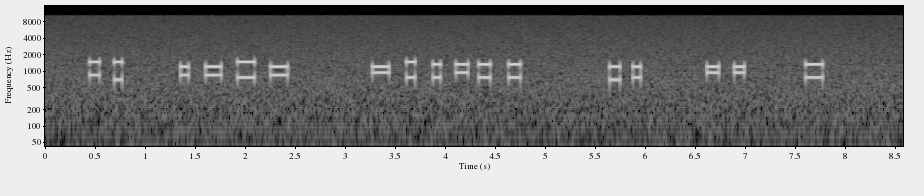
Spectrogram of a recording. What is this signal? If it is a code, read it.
DTMF, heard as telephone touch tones, dialled by hand, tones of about 130 ms. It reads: 93 7767 *65055 14 ** 5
